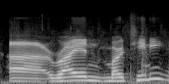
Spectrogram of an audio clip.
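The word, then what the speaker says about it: Ryan Martinie: For a bass player, I actually took, from Marcus evidently, Ryan Martini. Is that how you would say his name? – Yeah, he would have been up there on my...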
